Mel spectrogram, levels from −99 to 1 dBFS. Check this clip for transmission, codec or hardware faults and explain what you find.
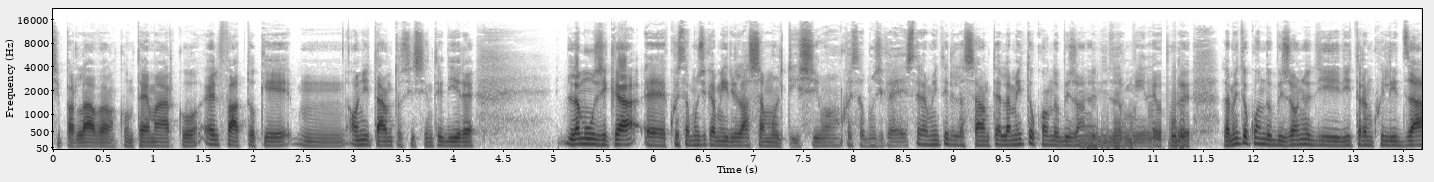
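One fault: robotic sound from repeated short buffers, 10.28–11.45 s, after "la metto quando ho". Audio likely arrived too seldom, so about half this stretch loops a roughly 10.7 ms chunk, forcing a metallic 93.8 Hz buzz. A spectrogram shows rigid, evenly spaced harmonics, and the waveform shows identical repeating cycles.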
